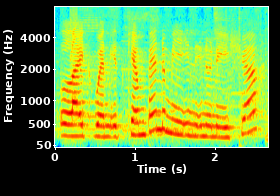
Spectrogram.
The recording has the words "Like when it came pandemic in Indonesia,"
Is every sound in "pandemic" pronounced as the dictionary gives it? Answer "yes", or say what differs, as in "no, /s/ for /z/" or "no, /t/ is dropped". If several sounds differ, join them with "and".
no, /k/ is dropped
